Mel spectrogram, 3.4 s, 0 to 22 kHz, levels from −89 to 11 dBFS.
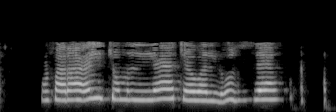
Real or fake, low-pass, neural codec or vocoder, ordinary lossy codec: fake; 5.4 kHz; codec, 16 kHz, 4.8 kbps, FACodec; MP3, 24 kbps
